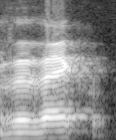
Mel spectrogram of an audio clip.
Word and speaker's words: Vivek: but like you know Vivek ramaswami just sounds like okay rhymes with King rhymes with cake rhymes with cake freestyle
